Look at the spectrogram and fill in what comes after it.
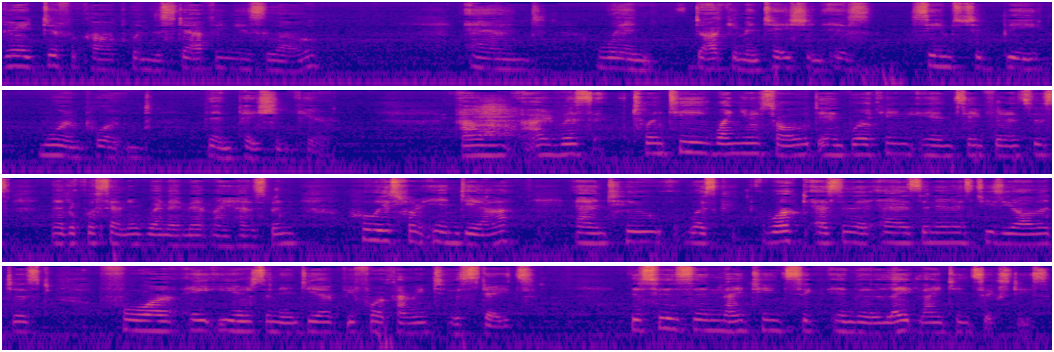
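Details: Adult woman speaking; normal speech.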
